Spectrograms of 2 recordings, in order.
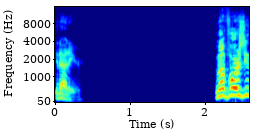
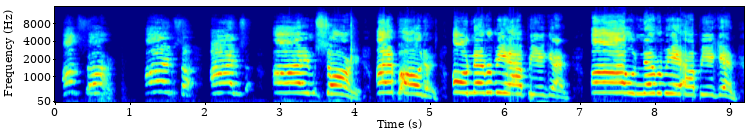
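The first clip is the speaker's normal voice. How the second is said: mock crying; 3 semitones higher than usual. Streamer wails a fake sobbing apology to chat, hammed up.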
